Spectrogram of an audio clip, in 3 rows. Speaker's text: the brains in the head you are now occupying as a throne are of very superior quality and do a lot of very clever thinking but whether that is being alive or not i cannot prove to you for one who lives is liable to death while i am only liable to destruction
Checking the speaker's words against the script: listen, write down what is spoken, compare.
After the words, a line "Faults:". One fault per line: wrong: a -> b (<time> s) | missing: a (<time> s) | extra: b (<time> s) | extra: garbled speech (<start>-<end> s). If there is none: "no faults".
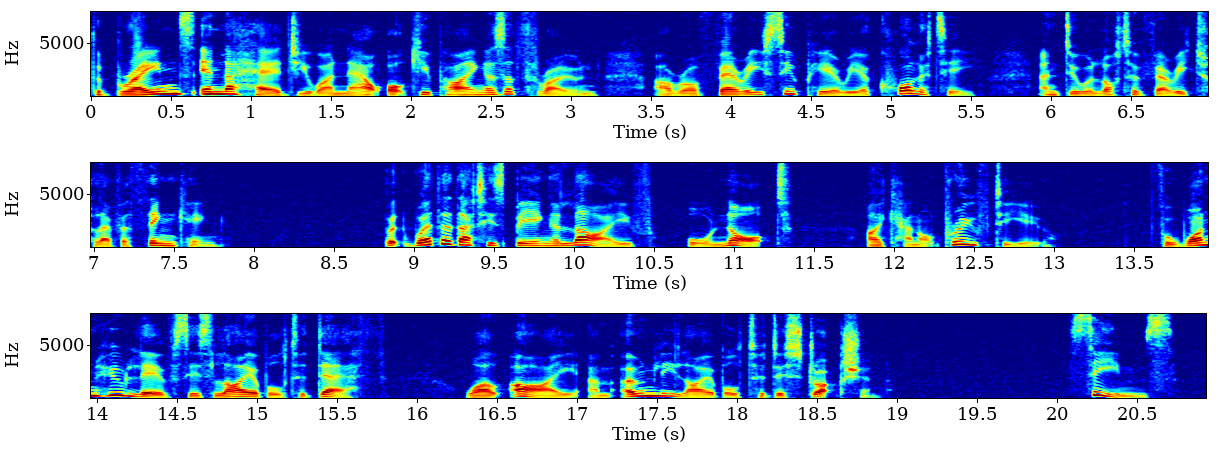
the brains in the head you are now occupying as a throne are of very superior quality and do a lot of very clever thinking but whether that is being alive or not i cannot prove to you for one who lives is liable to death while i am only liable to destruction seems
Faults:
extra: seems (20.1 s)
